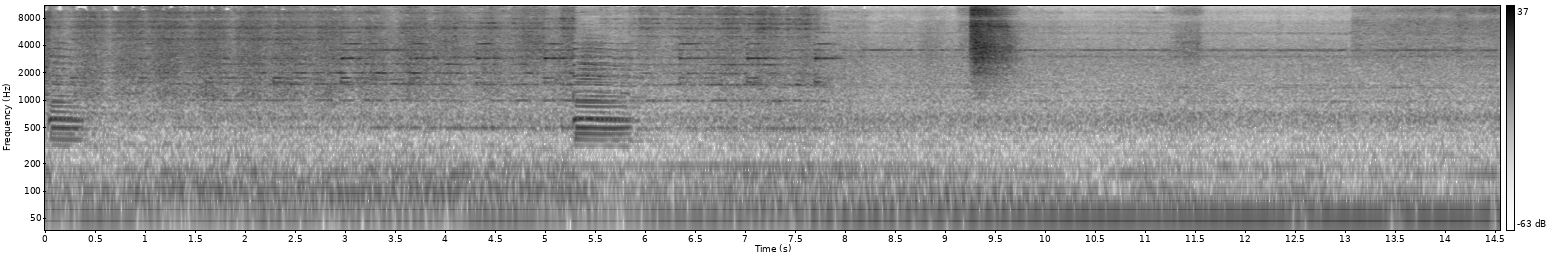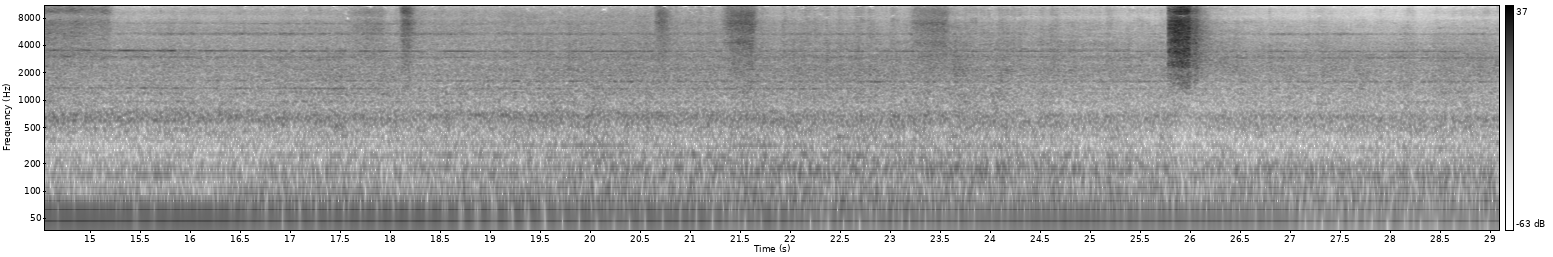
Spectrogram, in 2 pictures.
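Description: Long freight train passing close by, with a heavy, continuous low rumble. Over the first several seconds, as freight cars roll past, a few steady high tones ring out. Then a group of Norfolk Southern diesel locomotives passes and the low rumble grows stronger.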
